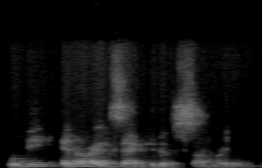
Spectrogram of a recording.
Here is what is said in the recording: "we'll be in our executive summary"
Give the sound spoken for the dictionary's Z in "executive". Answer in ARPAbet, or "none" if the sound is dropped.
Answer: Z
